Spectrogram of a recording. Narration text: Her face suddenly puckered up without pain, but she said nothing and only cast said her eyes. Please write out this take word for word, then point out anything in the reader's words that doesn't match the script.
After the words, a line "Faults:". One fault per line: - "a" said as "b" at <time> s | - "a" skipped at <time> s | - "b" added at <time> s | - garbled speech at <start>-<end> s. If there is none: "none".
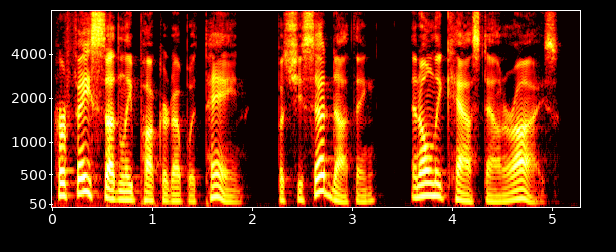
Her face suddenly puckered up with pain, but she said nothing and only cast down her eyes.
Faults:
- "without" said as "with" at 1.4 s
- "said" said as "down" at 4.3 s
